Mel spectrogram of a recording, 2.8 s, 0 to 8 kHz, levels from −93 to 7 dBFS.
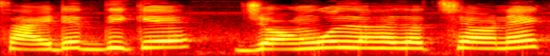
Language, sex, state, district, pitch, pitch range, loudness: Bengali, female, West Bengal, Alipurduar, 315 Hz, 275-330 Hz, -12 LUFS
